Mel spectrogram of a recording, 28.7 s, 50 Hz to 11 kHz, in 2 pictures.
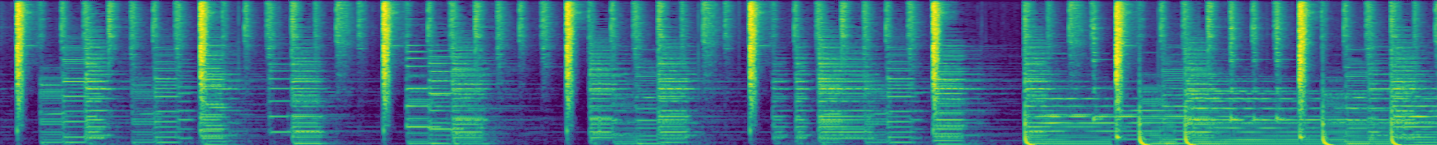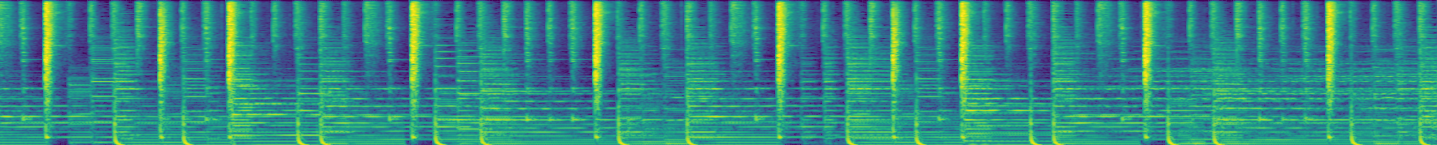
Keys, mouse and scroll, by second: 2.4 KP_Divide, 2.7-6.6 middle drag, 6.6-9.2 drag, 9.8 n, 10.0-10.8 scroll up 5, 10.8-12.3 drag, 12.3-14.2 middle drag, 14.2-18.1 drag, 18.5-22.7 middle drag, 22.7 click, 23.6-25.2 middle drag, 25.2 click, 26.2-28.7 drag.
